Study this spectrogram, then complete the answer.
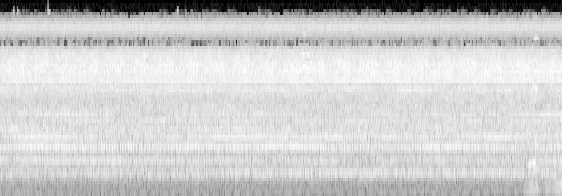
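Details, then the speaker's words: Vertical well jet pump just after its seals were replaced, mounted higher than the tank, restarted: a steady motor drone with an airy hiss and no change in load. It is not catching prime or picking up water. "wait and see if it's going to catch up doesn't look like it"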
